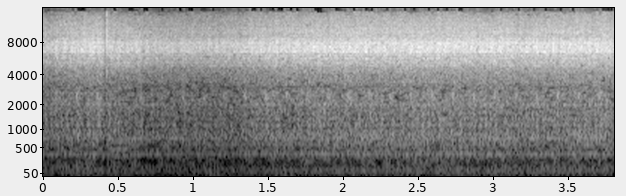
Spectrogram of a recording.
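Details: VW Polo 6N2 with starter motor trouble (the starter had to be tapped with a hammer) and the airbag light on. A light, fast ticking at about three per second rides over a hissy idle; the source is unknown.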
